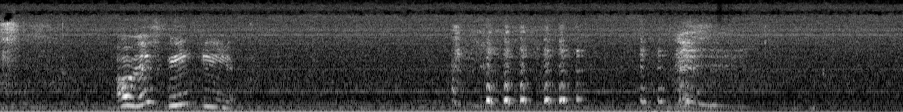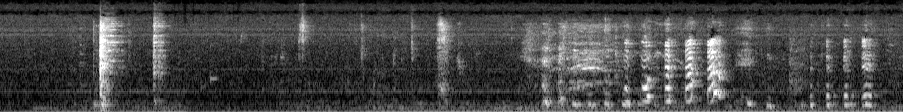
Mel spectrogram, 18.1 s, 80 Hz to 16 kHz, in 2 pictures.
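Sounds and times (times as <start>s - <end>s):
person giggling: 14.2s - 18.0s.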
